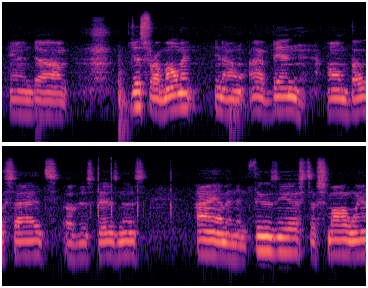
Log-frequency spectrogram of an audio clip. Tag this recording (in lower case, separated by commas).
speech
